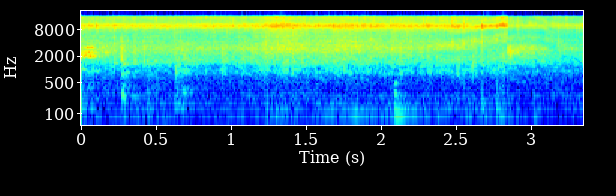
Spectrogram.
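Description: Onions sizzle steadily in a hot pan on medium heat for a Khandeshi bitter gourd curry, a continuous bright frying hiss with a few faint stirring taps and no talking.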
